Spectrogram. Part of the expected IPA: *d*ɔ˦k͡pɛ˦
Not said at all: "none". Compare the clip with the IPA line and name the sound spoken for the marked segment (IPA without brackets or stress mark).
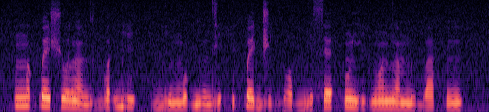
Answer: n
